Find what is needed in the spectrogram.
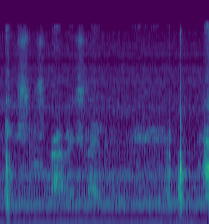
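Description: Faint, low murmured speech with a steady hum underneath, and a sharp click at the start and another near the end.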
